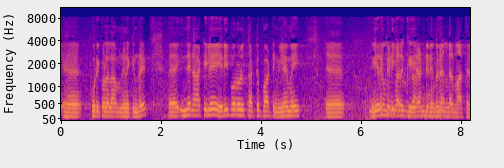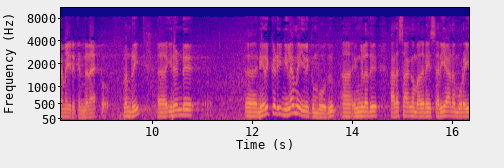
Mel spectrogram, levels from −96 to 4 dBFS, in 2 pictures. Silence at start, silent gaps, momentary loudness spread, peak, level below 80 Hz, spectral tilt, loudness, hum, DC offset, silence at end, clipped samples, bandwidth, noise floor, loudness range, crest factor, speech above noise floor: 0 s; none; 12 LU; -12 dBFS; -60 dBFS; -6 dB/octave; -27 LUFS; none; under 0.1%; 0 s; under 0.1%; 8.8 kHz; -47 dBFS; 3 LU; 16 dB; 20 dB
